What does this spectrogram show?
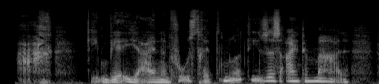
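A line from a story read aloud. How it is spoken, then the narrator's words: Whispered into ear. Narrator (German): flüsterte Ron Harry ins Ohr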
